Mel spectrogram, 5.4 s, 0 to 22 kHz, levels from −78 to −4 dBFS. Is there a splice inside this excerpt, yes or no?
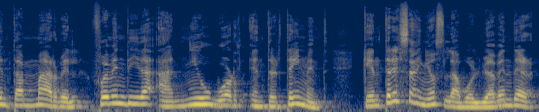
no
